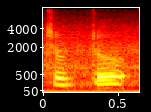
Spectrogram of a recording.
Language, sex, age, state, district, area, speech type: Telugu, female, 18-30, Andhra Pradesh, Kurnool, rural, spontaneous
